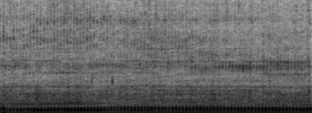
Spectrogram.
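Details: MTD front-tine tiller single-cylinder engine after fixing throttle linkage to the carb and adjusting throttle: steady even idle with a regular beat, no misses or knocks; running correctly.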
